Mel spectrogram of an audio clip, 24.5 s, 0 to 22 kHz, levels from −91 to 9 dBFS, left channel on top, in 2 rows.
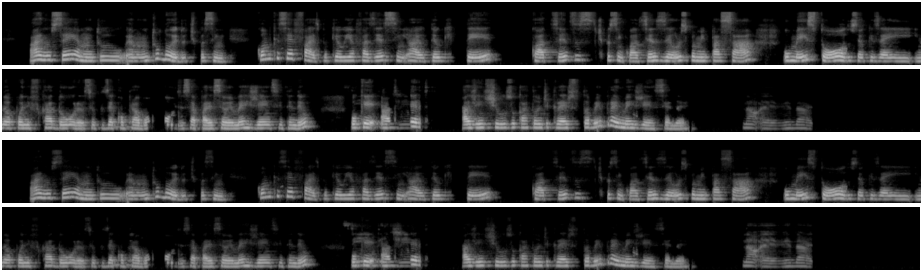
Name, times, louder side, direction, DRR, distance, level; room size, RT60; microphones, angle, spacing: voice 1, 0.4-3.0 3.4-6.6 7.1-16.4 16.9-17.4 17.7-17.8 18.4-21.4, left 5 dB, 75° left, 0.7 m, -30 dB
voice 2, 13.7-14.2 16.9-17.8 22.1-23.1, right 3 dB, 85° right, 2.1 m, -46 dB
head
